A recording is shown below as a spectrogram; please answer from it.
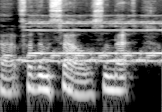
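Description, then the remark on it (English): A telephone rings steadily in the background, its tone faint but continuous beneath a person speaking in the foreground. “I'm sorry about the phone in the background.”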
